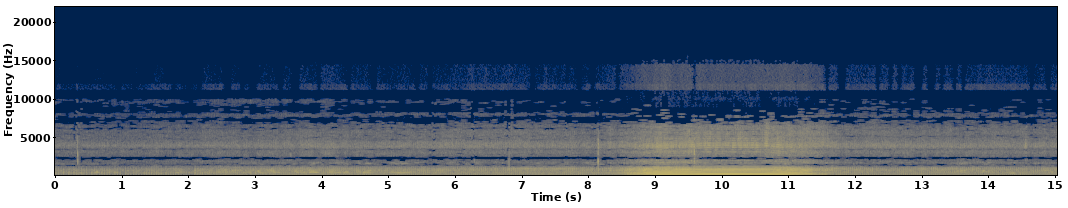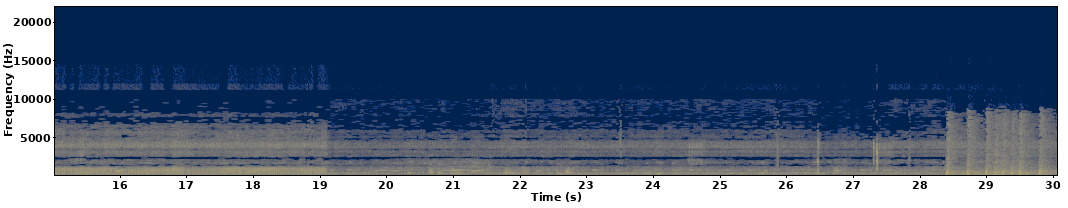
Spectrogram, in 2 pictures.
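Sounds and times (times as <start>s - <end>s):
model airplane engine revving: 0.0s - 30.0s.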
